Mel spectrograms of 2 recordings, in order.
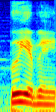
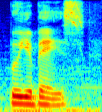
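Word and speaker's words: bouillabaisse: one French viewers are telling me I'm saying booya B is wrong booya Bay they tell me I'm pronouncing it closer to a naughty word in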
